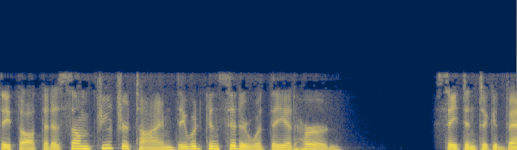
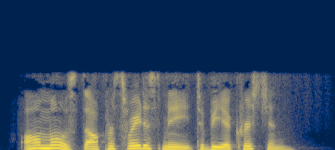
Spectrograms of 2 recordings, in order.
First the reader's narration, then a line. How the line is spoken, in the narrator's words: one cried out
